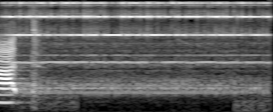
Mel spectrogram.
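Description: An alarm ringing with a steady, high-pitched tone that cuts in suddenly; the alarm signals that play time is over.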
